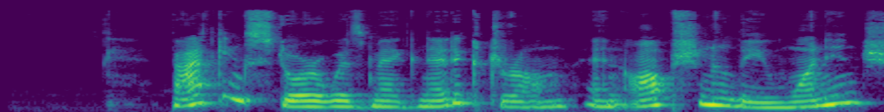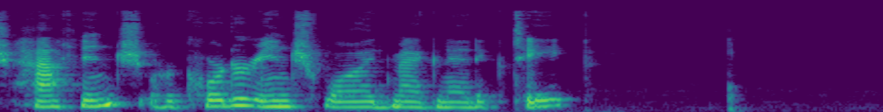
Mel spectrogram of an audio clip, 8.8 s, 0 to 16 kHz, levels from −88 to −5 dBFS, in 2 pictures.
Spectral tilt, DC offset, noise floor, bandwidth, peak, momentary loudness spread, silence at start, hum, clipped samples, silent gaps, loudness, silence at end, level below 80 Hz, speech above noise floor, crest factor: -6 dB/octave; under 0.1%; -78 dBFS; 11.5 kHz; -6 dBFS; 10 LU; 0.85 s; none; under 0.1%; none; -25 LUFS; 1.6 s; -66 dBFS; 53 dB; 20 dB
